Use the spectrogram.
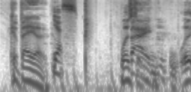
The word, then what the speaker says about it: Cabello: Your surname, every time I mention your surname on air, and I say Caballo because Shawn Mendes told me to pronounce it like that.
